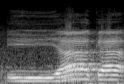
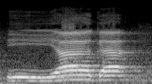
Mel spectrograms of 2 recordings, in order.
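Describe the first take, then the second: The two takes are said the same way.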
